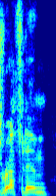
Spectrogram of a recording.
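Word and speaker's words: Rephidim: we're just going to leave it as refidim that's how you say it in Hebrew that's how you say it in English that's their name but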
